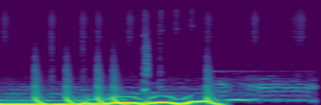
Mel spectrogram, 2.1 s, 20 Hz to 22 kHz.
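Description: UK drill instrumental beat: deep sliding 808 bass notes gliding up and down under fast hi-hat clicks. About one and a half seconds in, the bass and drums cut out, leaving a quieter sustained synth chord.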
